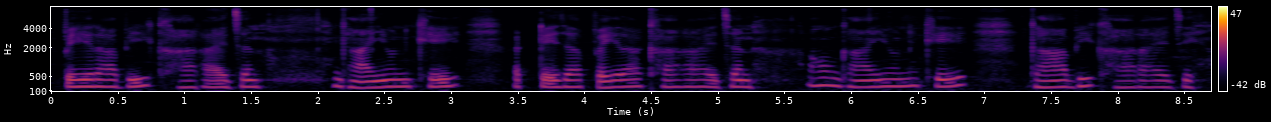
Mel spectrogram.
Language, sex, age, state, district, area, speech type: Sindhi, female, 30-45, Gujarat, Junagadh, urban, spontaneous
